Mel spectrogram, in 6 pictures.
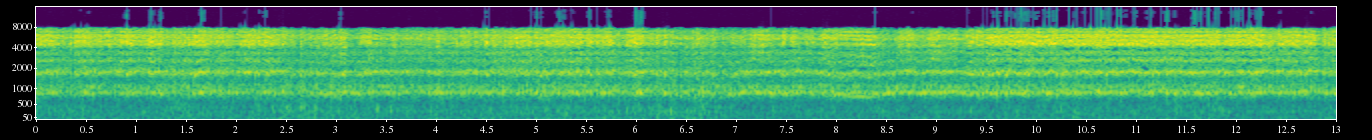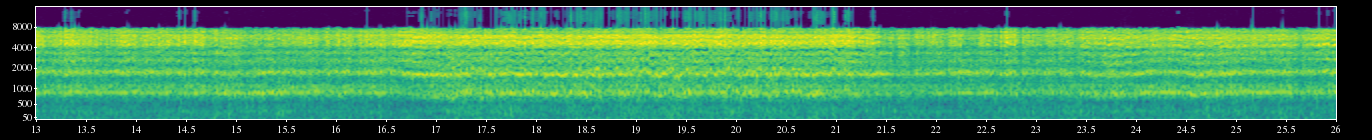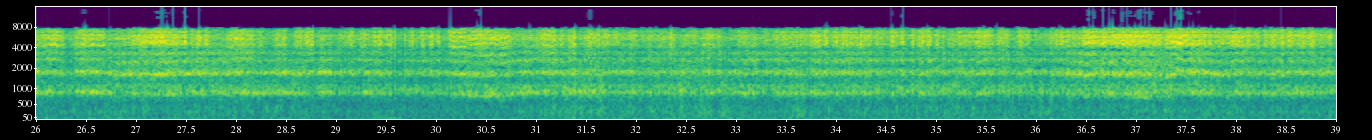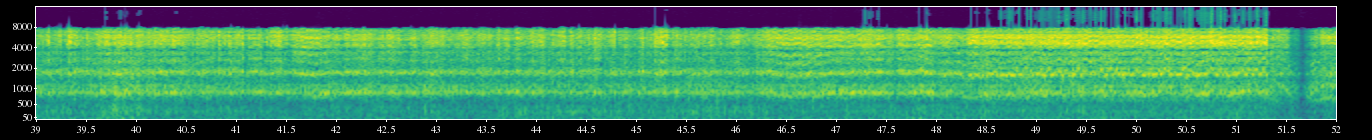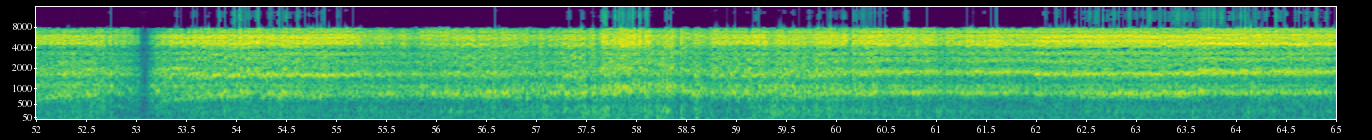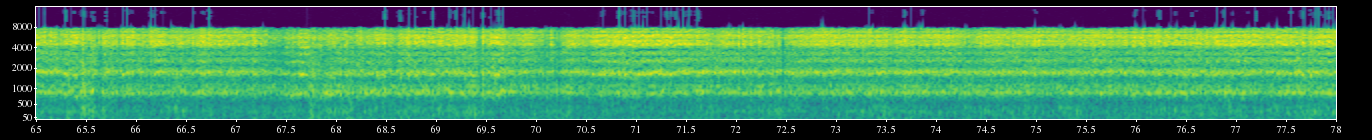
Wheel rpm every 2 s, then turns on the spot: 230, 230, 240, 230, 230, 230, 230, 230, 210, 190, 210, 230, 230, 230, 230, 230, 240, 230, 220, 230, 240, 230, 230, 230, 200, 160, 120, 200, 220, 240, 230, 220, 240, 230, 230, 230, 240, 230, 230.
none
